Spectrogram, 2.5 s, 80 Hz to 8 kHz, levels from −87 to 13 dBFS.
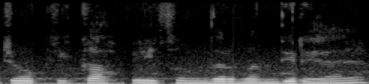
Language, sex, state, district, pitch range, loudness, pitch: Hindi, male, Punjab, Pathankot, 185-210 Hz, -15 LUFS, 195 Hz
